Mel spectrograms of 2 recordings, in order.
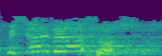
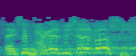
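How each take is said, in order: First: مش قادر أصبر pitched much higher, pleading; desperate cry. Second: Said in the usual way. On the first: Retold or imitated. Warrior in battle crying out to his comrades, with rising desperate longing. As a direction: cry out that you can't hold back, voice lifting high.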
